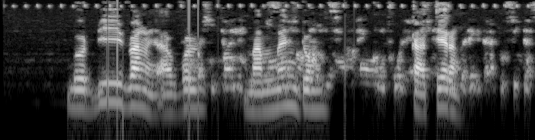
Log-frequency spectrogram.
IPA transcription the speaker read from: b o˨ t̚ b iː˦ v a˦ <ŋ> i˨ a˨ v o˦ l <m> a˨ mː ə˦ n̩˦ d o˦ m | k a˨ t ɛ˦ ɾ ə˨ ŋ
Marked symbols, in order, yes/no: yes, yes

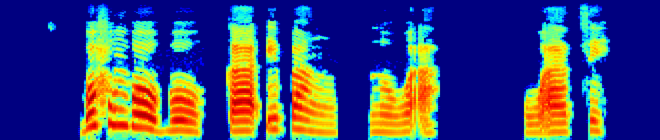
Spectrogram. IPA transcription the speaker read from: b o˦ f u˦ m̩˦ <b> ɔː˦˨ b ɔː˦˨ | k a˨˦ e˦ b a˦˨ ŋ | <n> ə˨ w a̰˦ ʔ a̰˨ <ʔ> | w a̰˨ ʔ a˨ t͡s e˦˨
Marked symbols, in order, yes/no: yes, yes, no

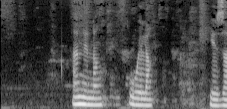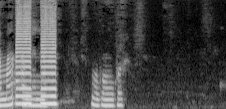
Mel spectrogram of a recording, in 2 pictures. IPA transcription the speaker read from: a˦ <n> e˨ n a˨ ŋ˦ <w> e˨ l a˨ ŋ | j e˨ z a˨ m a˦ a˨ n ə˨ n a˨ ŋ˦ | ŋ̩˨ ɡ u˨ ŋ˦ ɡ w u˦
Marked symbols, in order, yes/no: yes, yes

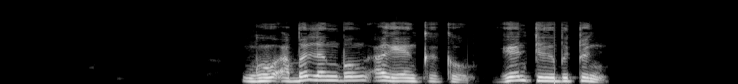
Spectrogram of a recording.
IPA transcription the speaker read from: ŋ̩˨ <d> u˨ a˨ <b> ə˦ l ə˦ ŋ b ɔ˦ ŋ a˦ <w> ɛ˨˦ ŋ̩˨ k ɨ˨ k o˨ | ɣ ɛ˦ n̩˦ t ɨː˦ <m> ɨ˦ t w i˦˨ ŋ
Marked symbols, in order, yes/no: no, yes, no, no

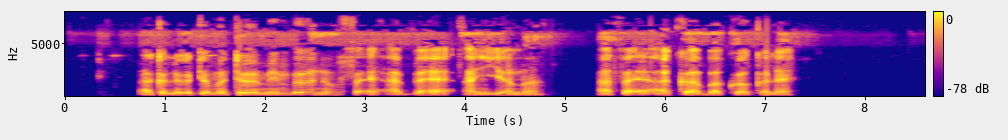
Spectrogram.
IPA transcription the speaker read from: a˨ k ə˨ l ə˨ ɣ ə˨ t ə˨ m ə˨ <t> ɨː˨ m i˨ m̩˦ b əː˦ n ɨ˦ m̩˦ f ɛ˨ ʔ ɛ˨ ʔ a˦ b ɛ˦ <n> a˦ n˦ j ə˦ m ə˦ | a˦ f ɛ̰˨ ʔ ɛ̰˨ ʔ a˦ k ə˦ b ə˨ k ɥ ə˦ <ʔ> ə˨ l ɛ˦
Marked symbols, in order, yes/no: yes, no, no

